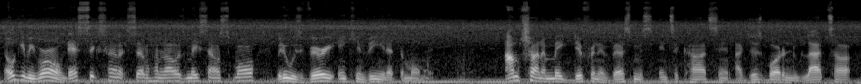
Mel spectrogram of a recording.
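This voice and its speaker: A man's voice: medium pitch, quick pace. An American man in his late twenties giving a casual motivational talk straight to the audience, emphatic and slangy, repeating words and phrases for weight. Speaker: motivational vlogger. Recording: noisy recording with clear background noise.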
